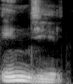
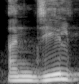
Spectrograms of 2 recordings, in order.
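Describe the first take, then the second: First: The word starts with an 'i' vowel. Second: The word starts with an 'a' vowel. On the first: The speaker calls it right. "हालांकि पढ़ना चाहिए इंजील" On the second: The speaker calls it wrong. "हमारे अक्सर लोग इसको अंजील पढ़ते हैं"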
